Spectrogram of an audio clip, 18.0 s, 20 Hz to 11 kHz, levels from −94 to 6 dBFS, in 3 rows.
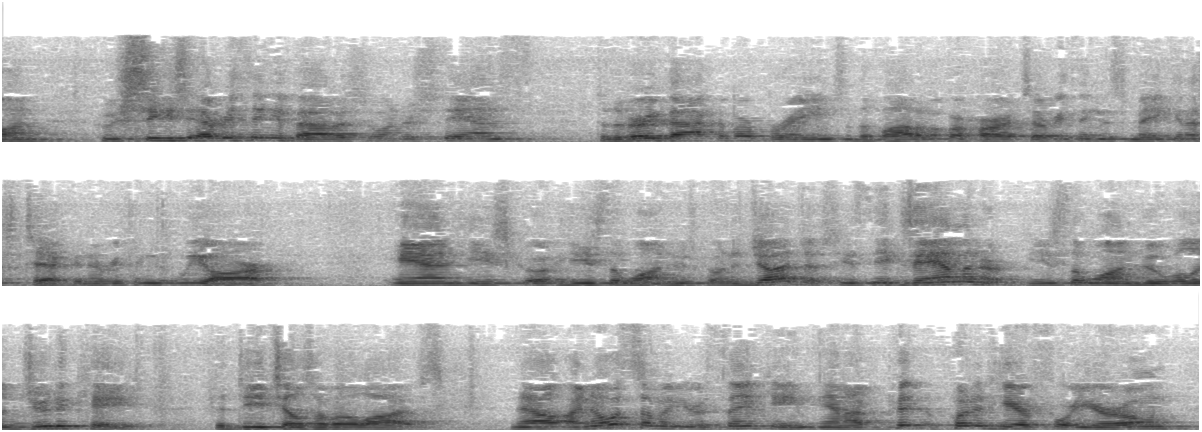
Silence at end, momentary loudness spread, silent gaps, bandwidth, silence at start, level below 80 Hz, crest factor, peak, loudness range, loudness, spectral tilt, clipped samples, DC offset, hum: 0 s; 8 LU; none; 8.8 kHz; 0 s; -56 dBFS; 16 dB; -4 dBFS; 2 LU; -21 LUFS; -5.5 dB/octave; under 0.1%; 0.4%; none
